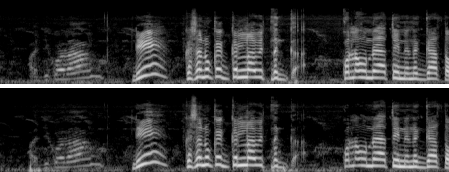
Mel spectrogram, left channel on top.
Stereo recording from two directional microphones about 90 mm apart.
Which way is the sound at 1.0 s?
85° right.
